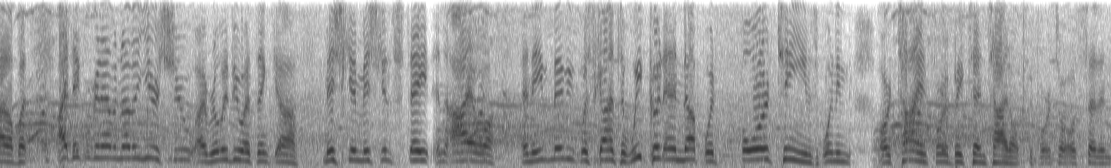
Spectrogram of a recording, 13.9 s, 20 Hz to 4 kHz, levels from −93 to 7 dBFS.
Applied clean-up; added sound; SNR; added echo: none; Crowd; 11 dB; none.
